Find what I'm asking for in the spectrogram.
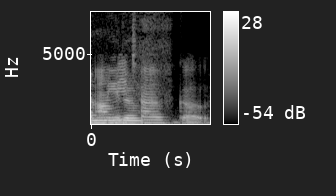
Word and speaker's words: Amitav Ghosh: Where did you find that Amitav Ghosh? I'm probably pronouncing this man's name horribly wrong. – Oh, yeah. Amitav Ghosh.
